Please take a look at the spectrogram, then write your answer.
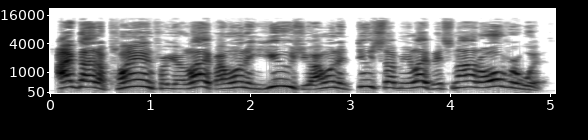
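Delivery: high, fervent proclamation; urgent preached promise. Retold or imitated. Preacher voicing Jesus to a discouraged believer, urgent and impassioned.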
